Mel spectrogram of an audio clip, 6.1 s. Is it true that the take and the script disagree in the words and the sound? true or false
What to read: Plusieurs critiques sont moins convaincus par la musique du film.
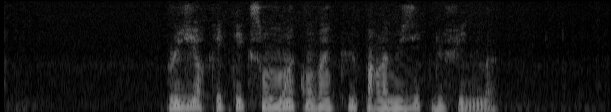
false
